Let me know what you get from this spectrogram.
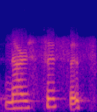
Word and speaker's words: Narcissus: Also, how do you say the name of this plant? It's a hoot trying to Google it and then finding narcissist come up every time. – Narcissus.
